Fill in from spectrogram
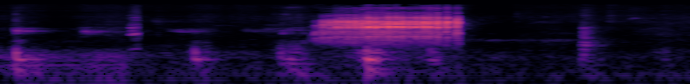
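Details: Grey-cheeked tit-babbler giving short whistled notes and clicks, then a dense, rasping, buzzy chatter lasting under a second, followed by a single faint note.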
